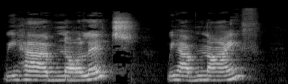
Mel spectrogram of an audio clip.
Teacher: Alveolar nasal sound is n or n, n or n. It goes with letter N.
